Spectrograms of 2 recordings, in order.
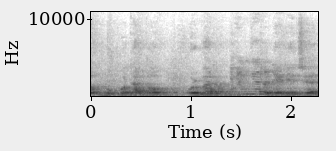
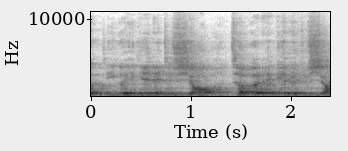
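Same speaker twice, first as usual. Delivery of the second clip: raised, insistent petitioners' voices; mock clamouring petitioners; pleading demands; 3 semitones higher, 6 dB louder than usual. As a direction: press the demands loudly, one after another. Acting out petitioners pestering the judge.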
